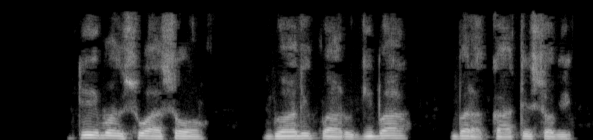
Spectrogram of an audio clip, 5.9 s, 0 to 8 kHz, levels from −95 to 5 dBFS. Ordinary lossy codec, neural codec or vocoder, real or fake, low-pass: MP3, 48 kbps; codec, 44.1 kHz, 7.8 kbps, DAC; fake; 7.2 kHz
